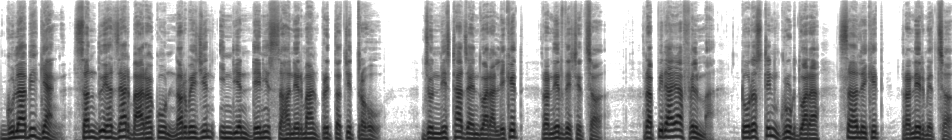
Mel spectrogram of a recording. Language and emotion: Nepali, neutral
